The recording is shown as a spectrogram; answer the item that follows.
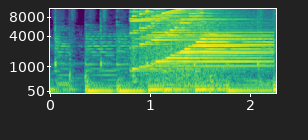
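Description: Magic sparkle sound effect: a shimmering cascade of bell-like chimes rising in pitch, starting about a second in, over background music with a steady bass beat.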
